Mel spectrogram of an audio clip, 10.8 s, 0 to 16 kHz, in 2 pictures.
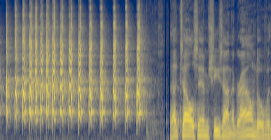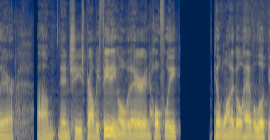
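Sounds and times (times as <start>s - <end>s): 
hunter imitating a turkey hen's fly-down cackle: 0.0s - 3.1s
speech: 3.4s - 9.0s, 9.7s - 10.8s.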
